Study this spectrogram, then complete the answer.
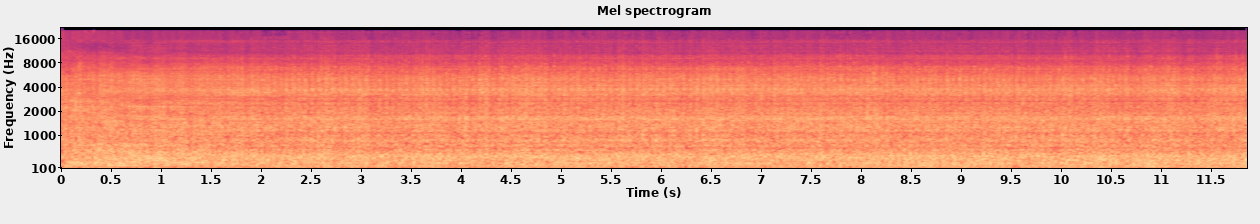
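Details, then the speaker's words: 1971 Johnson 20 hp two-stroke outboard after adjusting the idle mixture and resetting the throttle stop screw, throttle at the first mark: steady, even burble with no misses or surging. Normal idle. "That sounds good. Not bad. Wow. That's the best right there. Sounds much better. And it's down here, you know, it's idling."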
